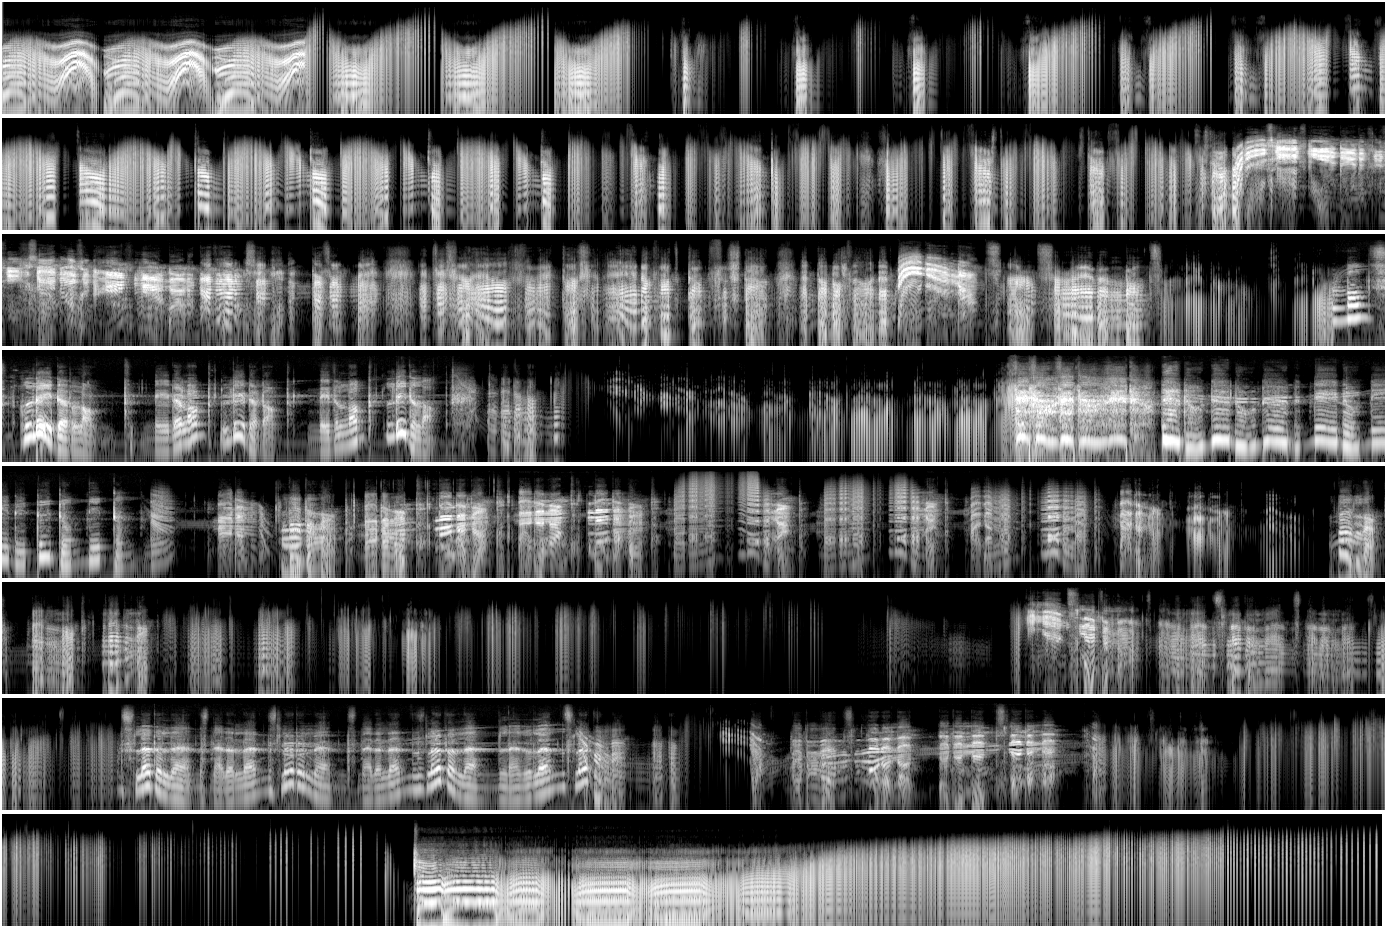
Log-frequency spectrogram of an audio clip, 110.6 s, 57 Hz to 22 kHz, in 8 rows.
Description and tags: Fourth ironspring all_out Nederland_Lederland Netherlands-Leatherland.
Long sound at the end
homemadevocoder, vocodervice1, 4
